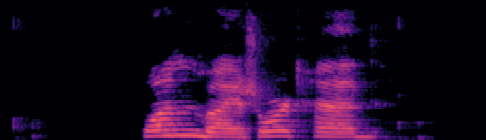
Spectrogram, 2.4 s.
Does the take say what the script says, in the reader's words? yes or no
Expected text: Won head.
no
